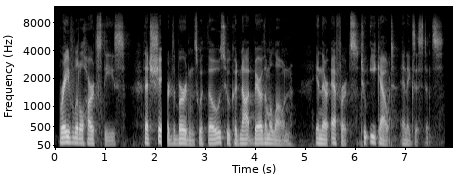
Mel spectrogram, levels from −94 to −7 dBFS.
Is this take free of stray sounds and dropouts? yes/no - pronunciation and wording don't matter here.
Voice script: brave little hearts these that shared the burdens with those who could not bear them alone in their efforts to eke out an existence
no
